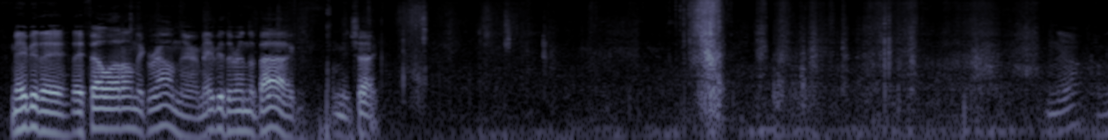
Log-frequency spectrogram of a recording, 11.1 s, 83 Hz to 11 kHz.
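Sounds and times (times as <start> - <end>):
bag crinkle: 6.7 - 7.3.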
